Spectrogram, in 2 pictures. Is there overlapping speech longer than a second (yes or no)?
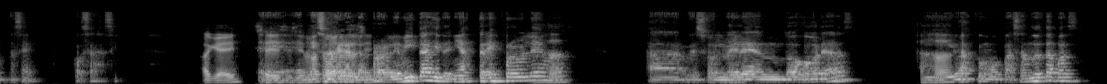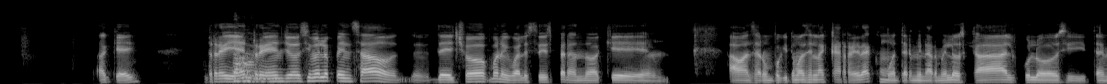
yes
